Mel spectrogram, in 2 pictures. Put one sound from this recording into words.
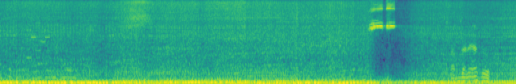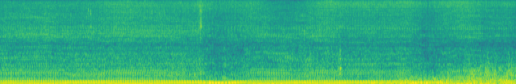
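A motorcycle engine rumbles steadily close by.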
